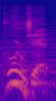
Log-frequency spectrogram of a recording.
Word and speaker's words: Punjab: the name right punjab it was really interesting to learn that this was not actually pronounced pane but punjab okay that is something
